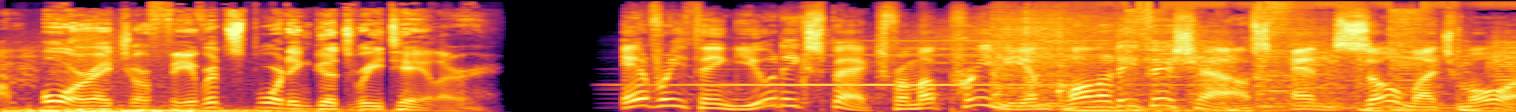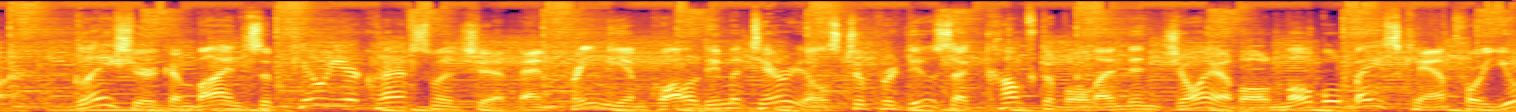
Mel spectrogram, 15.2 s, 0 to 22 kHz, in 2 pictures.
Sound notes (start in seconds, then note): 3.2 voiceover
